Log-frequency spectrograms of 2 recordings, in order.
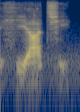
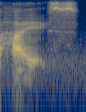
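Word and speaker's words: Hiace: I was like, oh, you mean the high ace? Yeah. So for some reason, I don't know where he got that, but he was calling it the Hiachi. No, Brian, it's the high ace.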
